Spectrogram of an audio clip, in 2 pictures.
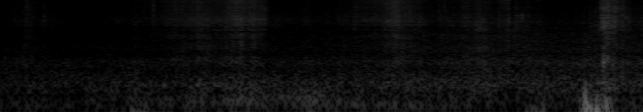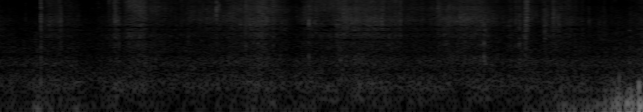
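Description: Irregular rustling and crackling of leaves and brush, heavier in the second half, with a single low thump about six seconds in.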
